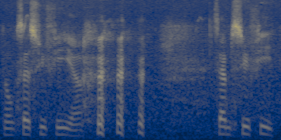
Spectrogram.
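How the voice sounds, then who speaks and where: A man's voice: on the high side, slow, sharp tone, a little hiss or hum. A man chatting casually as an amateur radio operator, rambling and repeating his words as he goes. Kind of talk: casual ham radio chat.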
